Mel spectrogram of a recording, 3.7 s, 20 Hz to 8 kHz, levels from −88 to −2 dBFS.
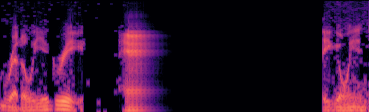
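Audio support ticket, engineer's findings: Speech over a near-silent background with twinkling specks, throughout. Overdone noise removal: bands near the noise estimate are pulled down, taking quiet speech detail with them.

1.30 s to 3.24 s: last sound held as a fading buzz or hiss, then about 1.5 s of silence. Audio resumes with roughly 1.9 s lost. Likely a long network dropout masked by receiver concealment, over a G.722-style path with nothing above 8 kHz.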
